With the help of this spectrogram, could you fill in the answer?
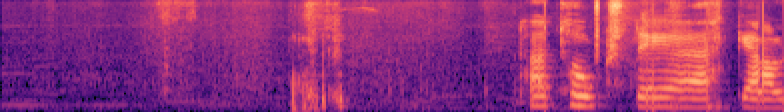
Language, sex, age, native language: Icelandic, male, 9, Icelandic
